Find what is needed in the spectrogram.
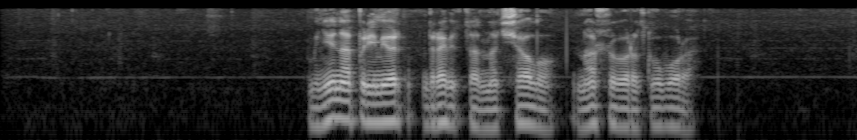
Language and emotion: Russian, neutral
